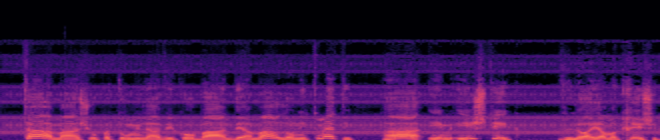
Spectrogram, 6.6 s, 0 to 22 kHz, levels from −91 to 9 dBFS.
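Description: Timecode bleed runs through the whole speech clip, from start to finish. A linear timecode signal has leaked in from a nearby track or cable. The code switches between two tones near 1 and 2 kHz. Its cadence fits 29.97 fps timecode. It sits about 20 dB below the speech. The result is a constant chirping warble behind the voice. It never stops.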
